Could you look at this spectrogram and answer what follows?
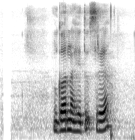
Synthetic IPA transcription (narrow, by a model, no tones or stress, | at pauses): ɡʌrnʌɦet̪usrʌjʌ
